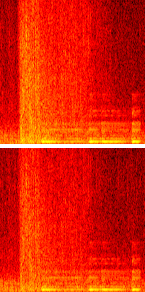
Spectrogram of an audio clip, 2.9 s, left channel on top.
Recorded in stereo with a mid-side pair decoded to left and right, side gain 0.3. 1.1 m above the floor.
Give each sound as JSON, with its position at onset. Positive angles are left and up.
{"t": 0.8, "sound": "a piano", "azimuth_deg": 25}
